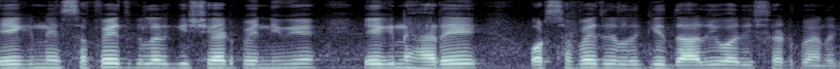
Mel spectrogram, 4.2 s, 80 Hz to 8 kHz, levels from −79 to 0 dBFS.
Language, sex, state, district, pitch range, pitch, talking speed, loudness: Hindi, male, Uttar Pradesh, Jalaun, 140-160 Hz, 150 Hz, 285 wpm, -17 LUFS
